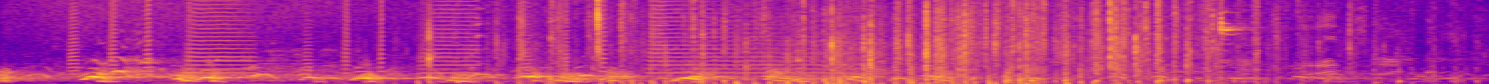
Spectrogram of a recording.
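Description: A pack of hunting dogs, just released for King Charles's hunt, barks and yelps excitedly while horses' hooves clatter in a steady clip-clop rhythm, the commotion loud and continuing throughout, on a fair, cloudless day.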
